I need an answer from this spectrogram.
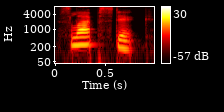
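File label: "slapstick", English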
